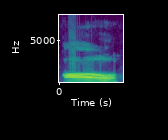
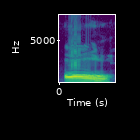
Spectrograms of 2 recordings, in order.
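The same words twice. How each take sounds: First: The vowel is said with spread lips. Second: The vowel is said with rounded lips. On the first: "ये जरा सा फैल जाएगा" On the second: "वो गोलाकार में खुलता है"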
